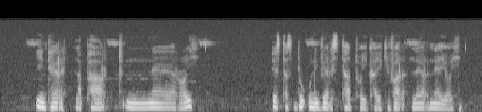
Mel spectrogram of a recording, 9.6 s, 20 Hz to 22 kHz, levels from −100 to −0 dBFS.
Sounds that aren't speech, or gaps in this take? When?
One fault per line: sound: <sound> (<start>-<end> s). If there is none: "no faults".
no faults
